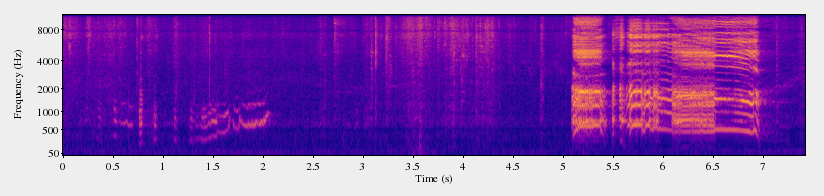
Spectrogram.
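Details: Young rooster giving a loud, harsh crow lasting about two seconds, preceded by soft rising clucks and quieter calls.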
